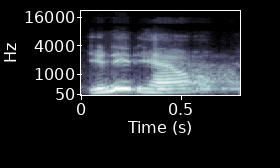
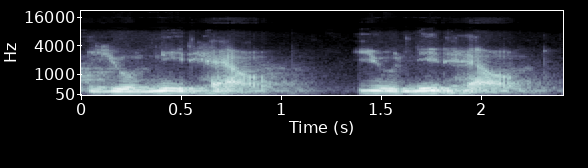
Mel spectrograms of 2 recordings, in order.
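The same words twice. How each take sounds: First: "You need help" pitched high, asking; high questioning "You need help". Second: "You need help" lower and falling; low, settled "You need help", not asking; low statement. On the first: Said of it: "hi, a question". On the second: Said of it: "We're not asking you a question". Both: Shown as a demonstration.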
